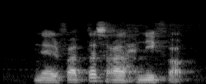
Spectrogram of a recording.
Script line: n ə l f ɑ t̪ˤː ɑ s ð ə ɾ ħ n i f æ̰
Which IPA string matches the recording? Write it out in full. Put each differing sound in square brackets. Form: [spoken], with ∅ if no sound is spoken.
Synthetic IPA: n ə [ɾ] f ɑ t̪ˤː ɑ s [ʁ] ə ɾ ħ n i f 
